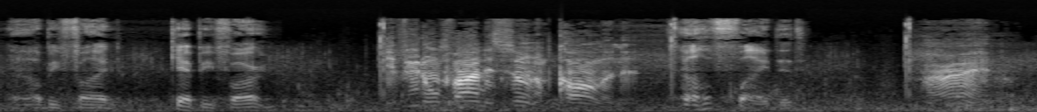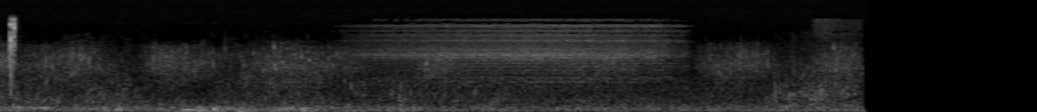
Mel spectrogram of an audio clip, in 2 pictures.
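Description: A diver swims underwater with a low, muffled rumble.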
